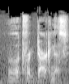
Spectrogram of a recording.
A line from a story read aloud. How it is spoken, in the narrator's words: he grumbled angrily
